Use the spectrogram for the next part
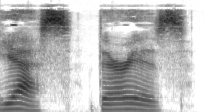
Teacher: Notice how there is stressed.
